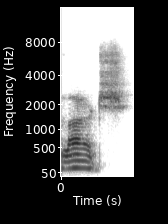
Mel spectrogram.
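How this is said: It is said with an American accent. "Olha a pronúncia americana"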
